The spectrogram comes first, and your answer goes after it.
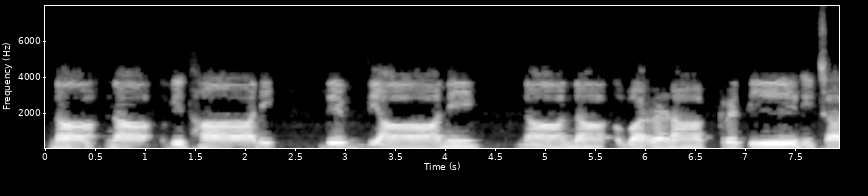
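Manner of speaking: নানাবিধানি with its long া drawn out; long syllables held. Shown as a demonstration. Teacher showing which syllables are দীর্ঘ. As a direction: slowly hold each long vowel. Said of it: "এগুলো দীর্ঘ".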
